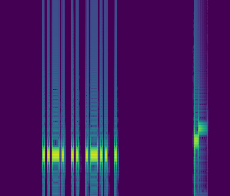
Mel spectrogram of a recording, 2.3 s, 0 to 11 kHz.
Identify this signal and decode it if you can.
Morse code, heard as a keyed tone, about 52 wpm, 700 Hz. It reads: FILE
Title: Sentences from Top 1200 Words - New Word Drill Alt - 50wpm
